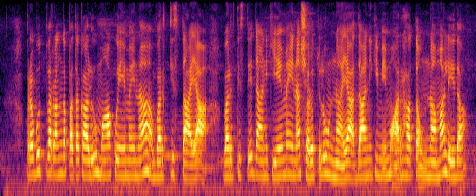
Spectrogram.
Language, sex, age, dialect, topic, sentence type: Telugu, female, 18-24, Telangana, banking, question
